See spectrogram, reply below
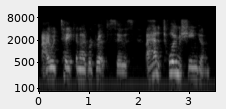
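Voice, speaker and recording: Her voice sits on the low side, fairly quick with lively intonation, carrying an East Tennessee accent from her home region. As a guest lecturer and author, she gives a storytelling lecture of rambling, chatty anecdotes peppered with fillers and laughs, recorded in dull lo-fi.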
